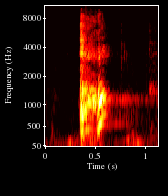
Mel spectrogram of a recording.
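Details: Single harsh, double-pulsed cough burst ending in a brief voiced tail, from an 18-year-old sick with a virus for over a month after repeated ER visits, reporting wheezing and chest tightness.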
